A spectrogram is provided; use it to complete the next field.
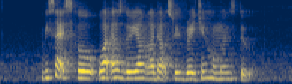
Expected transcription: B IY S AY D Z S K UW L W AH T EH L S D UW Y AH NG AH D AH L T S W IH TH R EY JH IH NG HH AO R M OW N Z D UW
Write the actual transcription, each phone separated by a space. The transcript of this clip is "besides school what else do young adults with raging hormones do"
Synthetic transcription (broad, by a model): B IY S AY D S K UW L W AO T EH L S D UW Y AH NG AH D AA T S W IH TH R EY JH IH NG HH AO M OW N S D UW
